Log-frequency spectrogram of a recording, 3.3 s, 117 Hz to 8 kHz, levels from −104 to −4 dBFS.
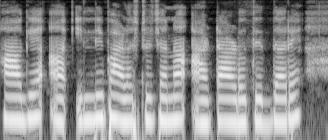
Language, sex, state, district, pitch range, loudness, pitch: Kannada, female, Karnataka, Bidar, 200-220 Hz, -15 LUFS, 210 Hz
